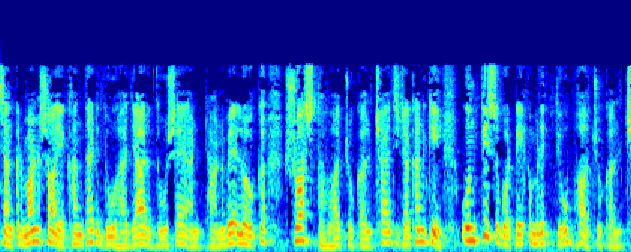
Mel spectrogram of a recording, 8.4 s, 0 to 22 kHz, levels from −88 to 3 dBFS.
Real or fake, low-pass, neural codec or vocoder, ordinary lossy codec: real; none; none; none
